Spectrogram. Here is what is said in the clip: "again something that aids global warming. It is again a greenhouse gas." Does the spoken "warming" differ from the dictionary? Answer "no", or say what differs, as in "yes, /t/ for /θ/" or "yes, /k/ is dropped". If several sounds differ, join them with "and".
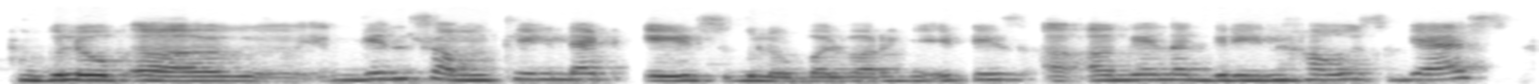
yes, /m/ is dropped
